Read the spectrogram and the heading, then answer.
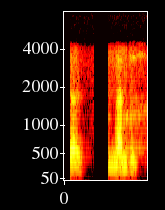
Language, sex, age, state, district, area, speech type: Tamil, male, 60+, Tamil Nadu, Thanjavur, rural, conversation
